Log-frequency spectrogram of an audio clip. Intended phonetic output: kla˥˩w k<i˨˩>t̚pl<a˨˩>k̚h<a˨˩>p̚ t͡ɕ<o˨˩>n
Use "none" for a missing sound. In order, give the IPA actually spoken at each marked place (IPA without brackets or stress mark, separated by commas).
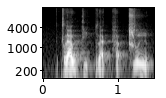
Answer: i˨˩, a˨˩, a˨˩, o˥˩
